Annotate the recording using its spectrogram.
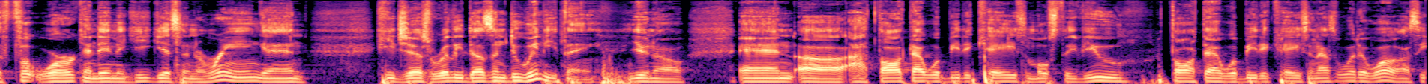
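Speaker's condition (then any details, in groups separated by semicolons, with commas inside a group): No condition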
